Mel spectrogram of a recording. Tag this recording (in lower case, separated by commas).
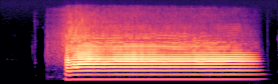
music, brass instrument, trumpet, musical instrument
